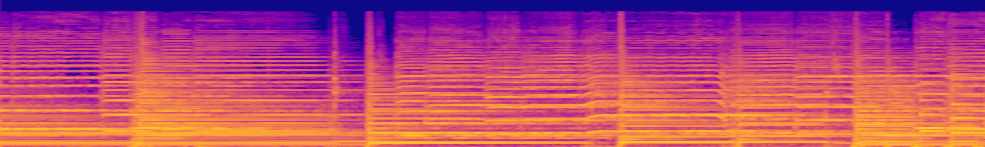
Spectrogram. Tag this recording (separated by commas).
Music, Musical instrument, fiddle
